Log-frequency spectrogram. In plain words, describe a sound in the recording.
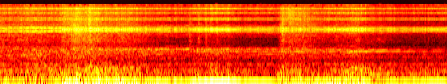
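A loud rushing whoosh swells and fades.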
